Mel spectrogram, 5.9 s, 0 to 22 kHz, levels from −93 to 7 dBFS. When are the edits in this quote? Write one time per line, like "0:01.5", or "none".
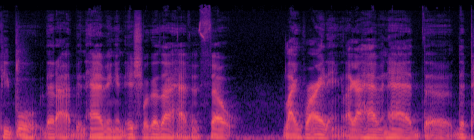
0:01.8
